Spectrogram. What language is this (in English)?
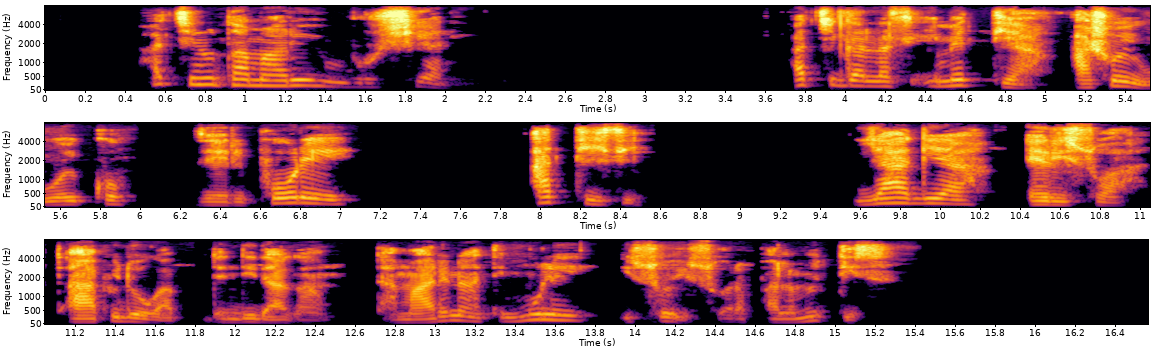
Wolaytta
